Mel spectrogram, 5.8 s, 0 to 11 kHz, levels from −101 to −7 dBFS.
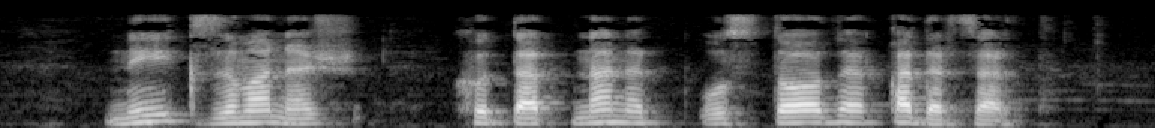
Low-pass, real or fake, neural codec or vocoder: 7.2 kHz; real; none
